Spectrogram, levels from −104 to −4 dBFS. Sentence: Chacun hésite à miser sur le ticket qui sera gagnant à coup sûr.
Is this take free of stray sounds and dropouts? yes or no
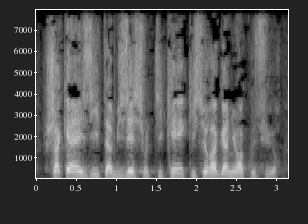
yes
